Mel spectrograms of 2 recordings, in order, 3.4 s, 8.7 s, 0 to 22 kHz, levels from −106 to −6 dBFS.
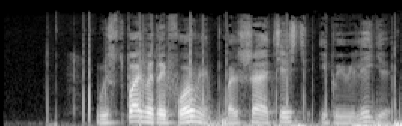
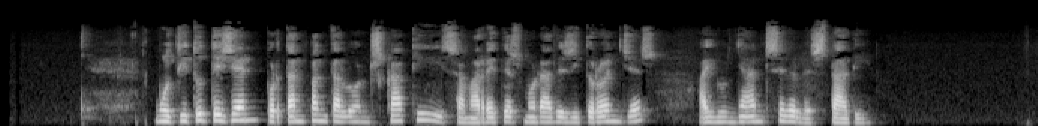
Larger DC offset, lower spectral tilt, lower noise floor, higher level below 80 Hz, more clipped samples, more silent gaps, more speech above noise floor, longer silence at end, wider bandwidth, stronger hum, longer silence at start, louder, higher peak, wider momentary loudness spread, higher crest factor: neither; about the same, -6 dB/octave vs -6 dB/octave; second, -50 dBFS vs -80 dBFS; first, -36 dBFS vs -74 dBFS; neither; neither; second, 31 dB vs 54 dB; second, 0 s vs 1.4 s; first, 14 kHz vs 9.8 kHz; neither; second, 0.8 s vs 1.3 s; first, -20 LUFS vs -26 LUFS; first, -2 dBFS vs -8 dBFS; first, 15 LU vs 7 LU; about the same, 18 dB vs 20 dB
